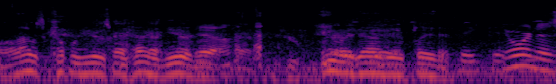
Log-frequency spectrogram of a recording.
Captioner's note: laughter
